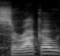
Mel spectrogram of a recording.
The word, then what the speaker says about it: Sirocco: not know his name so it is Sirocco just to clarify any mispronunciations that I had it happens to the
